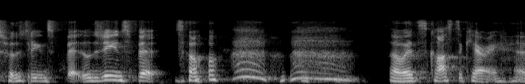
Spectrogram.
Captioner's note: chuckles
